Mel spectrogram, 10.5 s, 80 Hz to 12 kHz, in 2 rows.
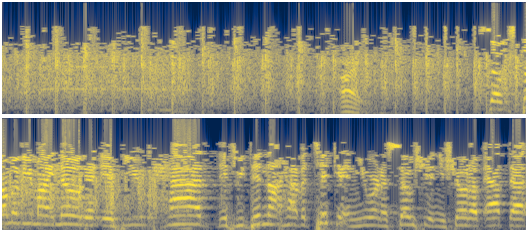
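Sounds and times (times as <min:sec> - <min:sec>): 
crowd applauding with many hands clapping: 0:00.0 - 0:07.2
speech: 0:03.4 - 0:03.9, 0:04.9 - 0:10.4.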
